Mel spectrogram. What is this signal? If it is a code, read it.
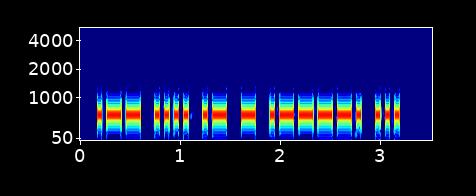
Morse code, heard as a keyed tone, about 25 wpm, 600 Hz. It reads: WHAT'S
